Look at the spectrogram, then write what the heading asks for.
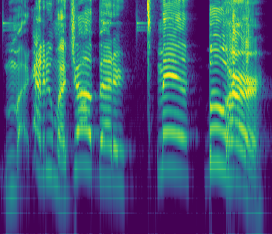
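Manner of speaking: rally the kitchen against her; outraged cook. Retold or imitated. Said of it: "And he's like".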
